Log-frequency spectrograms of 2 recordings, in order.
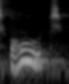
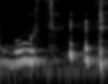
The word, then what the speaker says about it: Ruth: embarrassed before I answered, namely Ruth, which is one syllable, and it has two sounds in it that are completely different. In German, it's "hoot," a guttural sound, and here, I had to say "wooth."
